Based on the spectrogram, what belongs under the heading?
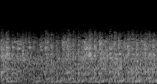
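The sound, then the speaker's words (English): A car engine runs steadily with a constant mid-pitched rumble and a slight knocking texture, holding an even loudness throughout with no voices. “Then enter the car.”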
